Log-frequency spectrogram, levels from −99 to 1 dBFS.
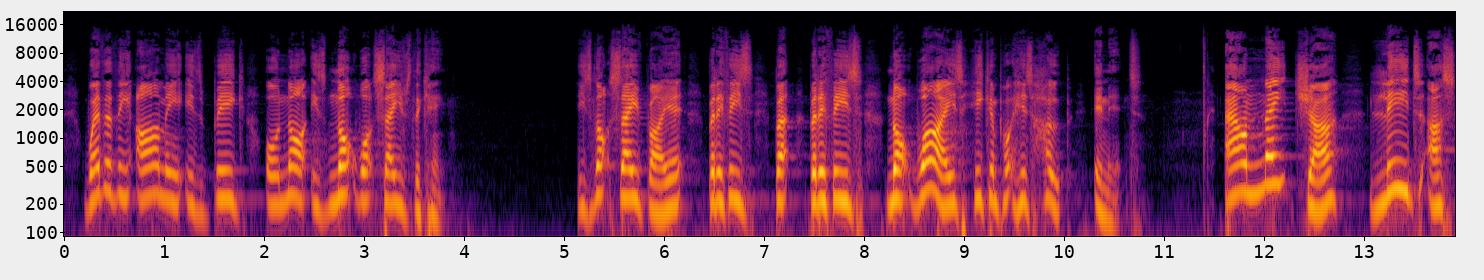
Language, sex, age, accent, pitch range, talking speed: English, male, 40-59, British, 170-245 Hz, 165 wpm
